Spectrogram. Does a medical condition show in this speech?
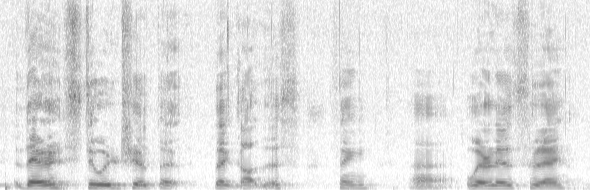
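Yes: cerebral palsy.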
